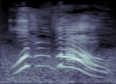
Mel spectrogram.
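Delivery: high-pitched teasing question; a high, teasing what-you-thought; incredulous taunt. Real, not acted. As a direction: toss it off, mocking. Taunting reaction after laughing.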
